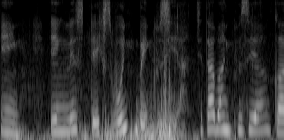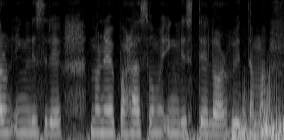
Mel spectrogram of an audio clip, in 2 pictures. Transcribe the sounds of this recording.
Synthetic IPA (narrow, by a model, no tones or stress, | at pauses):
iŋiŋɡlisʈekswuɲbeŋkʰusḭja̰t͡ʃit̪abaŋkʰusijakaɾɔniŋɡlisɾɛ | manɛpaɽasɔmɔjiŋɡlistɛlɔɾɦujt̪ama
